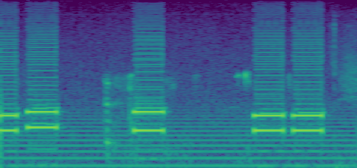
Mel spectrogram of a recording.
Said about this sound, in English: All right. Well, let's give her a phone call.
